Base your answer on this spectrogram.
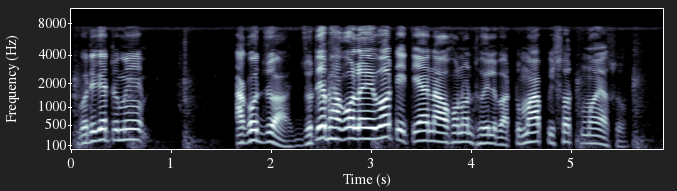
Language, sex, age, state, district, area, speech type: Assamese, male, 30-45, Assam, Lakhimpur, rural, spontaneous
